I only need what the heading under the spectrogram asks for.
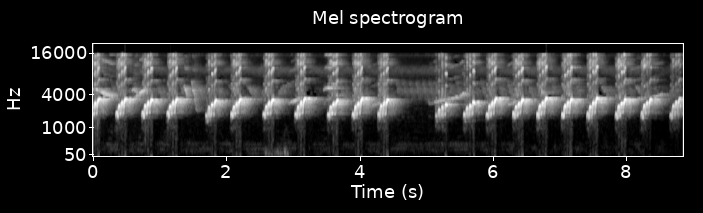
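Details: Black-crested bulbul lure recording with a long train of bright, rising chirps delivered at a brisk, even pace. There is one short gap near the middle, with faint high whistled notes overlapping.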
